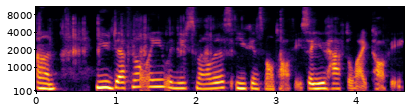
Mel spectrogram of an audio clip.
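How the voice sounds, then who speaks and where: Quiet and dark, a woman's mellow voice moves at a fairly quick pace with a medium pitch. Her intonation is fairly even, and the sound is dry and close with no echo. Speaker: fragrance product reviewer. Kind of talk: casual product review vlog. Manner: trying to speak quietly.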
